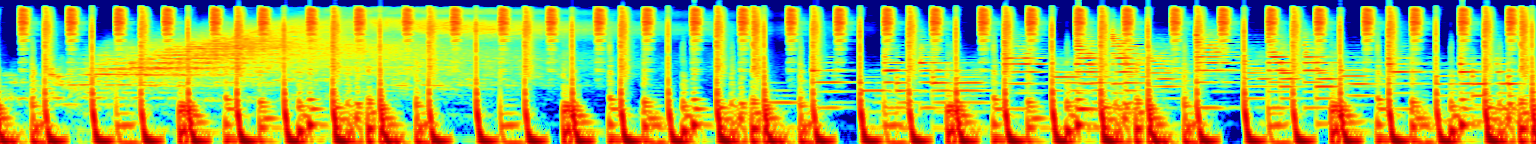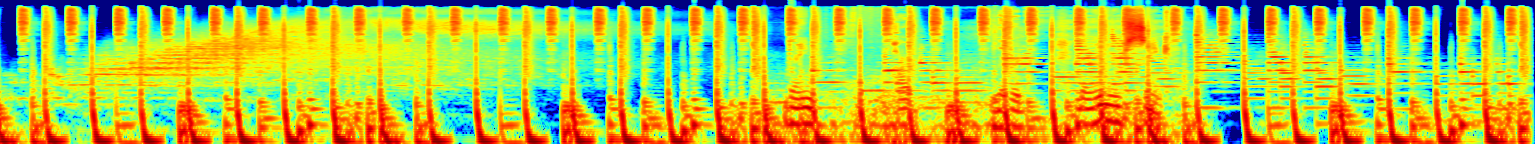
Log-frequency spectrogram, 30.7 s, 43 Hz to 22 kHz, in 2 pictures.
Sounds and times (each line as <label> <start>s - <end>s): Beat loop with sample 0.0s - 27.8s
